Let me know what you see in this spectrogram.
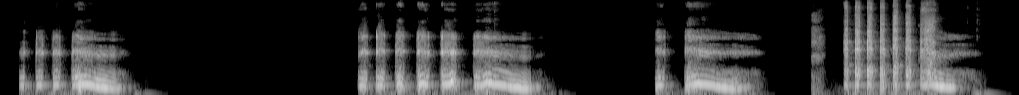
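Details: Woman repeatedly clearing her throat in bursts of short rapid grunts ending in a voiced sound, heard four times: throat clearing.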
